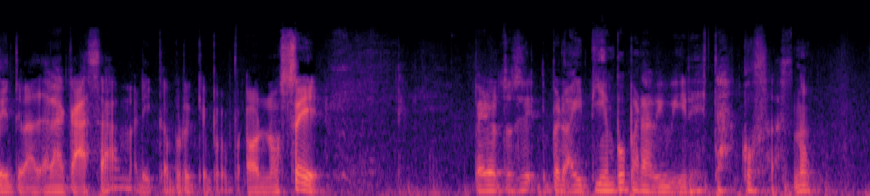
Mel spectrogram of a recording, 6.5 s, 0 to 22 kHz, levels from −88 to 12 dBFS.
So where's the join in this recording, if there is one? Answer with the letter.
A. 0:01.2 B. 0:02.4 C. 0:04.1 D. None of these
D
